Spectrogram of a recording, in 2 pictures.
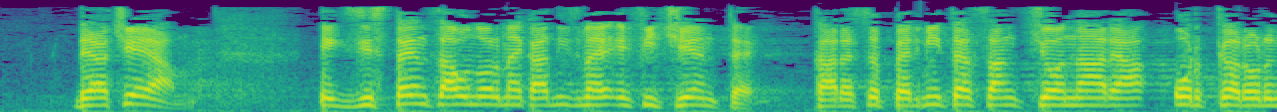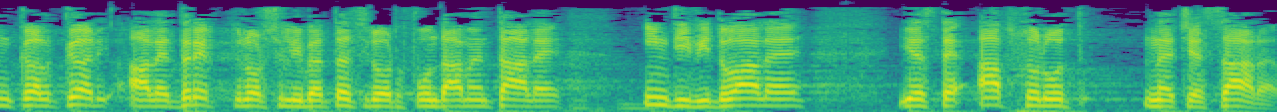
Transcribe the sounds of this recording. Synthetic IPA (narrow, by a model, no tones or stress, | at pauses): d̪e̞at͡ʃe̞ja̰ | e̞ɡzist̪e̞nt̪sauno̞rme̞kanisme̞ːfit͡ʃie̞nt̪e̞ | kaɾe̞səpe̞rmit̪əsaŋk̚t̪sio̞naɾeao̞rkəɾo̞ɾɨŋkəlkərʲale̞d̪ɾe̞p̚t̪uɾilo̞rʃilibe̞rt̪ət̪silo̞rfund̪ame̞nt̪ale̞ | ind̪ivid̪uale̞ | je̞st̪e̞ʔabso̞lut̪ | ne̞t͡ʃe̞saɾə̰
